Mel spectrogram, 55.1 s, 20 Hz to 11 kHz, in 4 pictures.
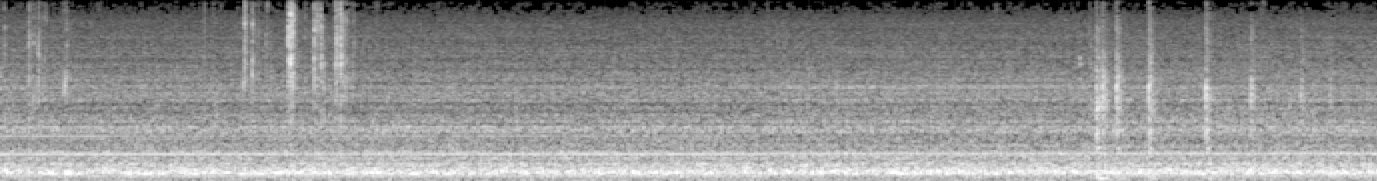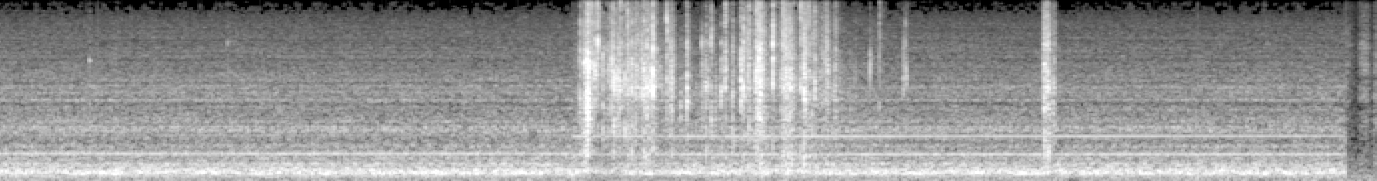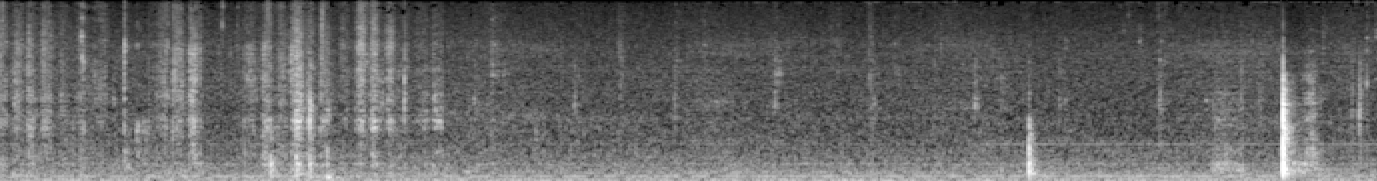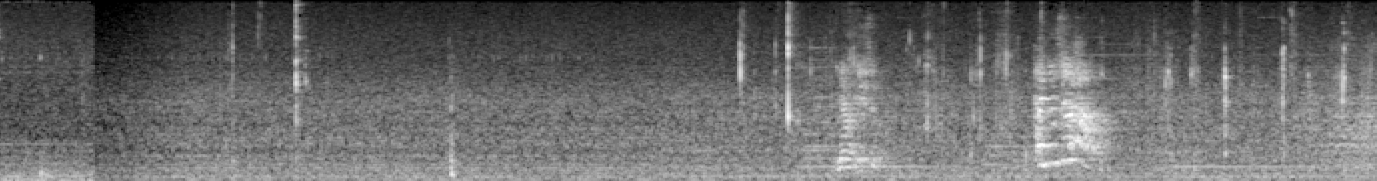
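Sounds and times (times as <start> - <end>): steady hum: 0.0 - 55.0.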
